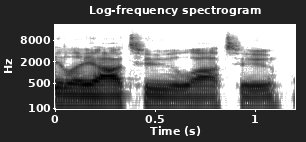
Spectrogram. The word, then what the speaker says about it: Laiatu Latu: But we got Laiatu. Am I saying that right? Laiatu Latu? – I say Laiatu Latu.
